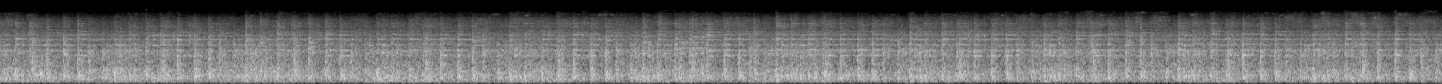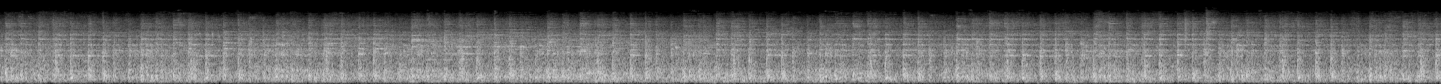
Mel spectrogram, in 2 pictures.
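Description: Empty open-top coal cars of a long freight train rolling past: a steady, loud rumble and clatter of steel wheels on rail, with faint steady high tones above it.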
